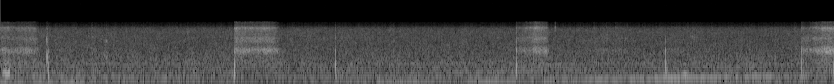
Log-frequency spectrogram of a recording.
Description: When my dog is really tired he snores lol. I couldn't sleep one nute because of his snoring so I thought I would video tape him haha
